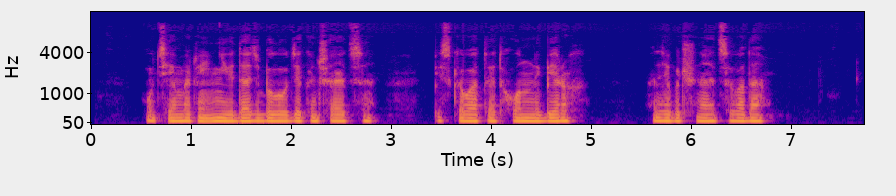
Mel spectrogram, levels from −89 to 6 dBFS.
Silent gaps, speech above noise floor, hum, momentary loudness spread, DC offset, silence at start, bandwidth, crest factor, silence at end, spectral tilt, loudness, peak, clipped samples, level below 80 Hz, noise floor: none; 51 dB; none; 10 LU; under 0.1%; 0.55 s; 11 kHz; 16 dB; 1 s; -7 dB/octave; -21 LUFS; -4 dBFS; under 0.1%; -42 dBFS; -70 dBFS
